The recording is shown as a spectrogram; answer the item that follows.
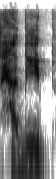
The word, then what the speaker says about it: Khabib: arabic his name is habib which means beloved it's actually an arabic word so i've always been confused because it had a k in the beginning so i was always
